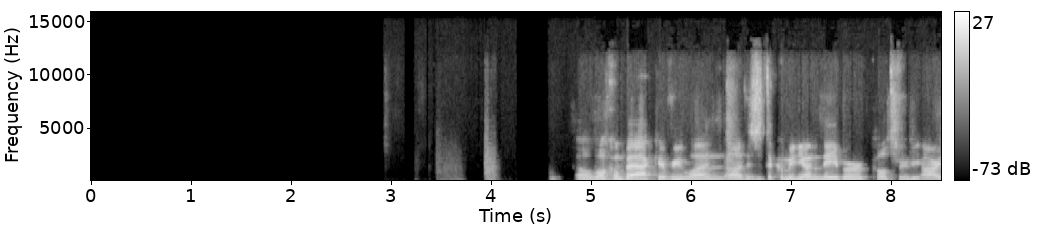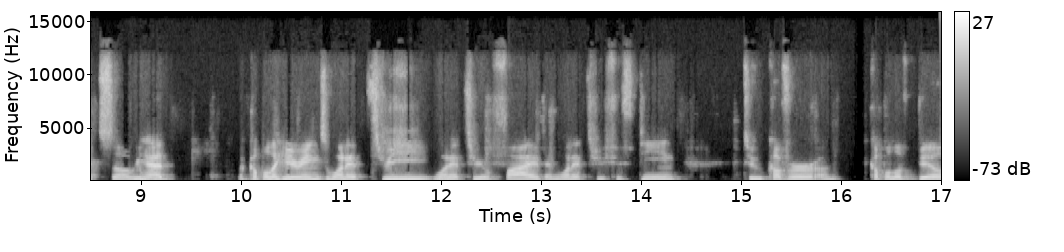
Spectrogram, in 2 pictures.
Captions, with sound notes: (gavel banging) Welcome back everyone. This is the Committee on Labor Culture and the Arts. So we had a couple of hearings, one at three, one at 3:05 and one at 3:15 to cover couple of bills.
